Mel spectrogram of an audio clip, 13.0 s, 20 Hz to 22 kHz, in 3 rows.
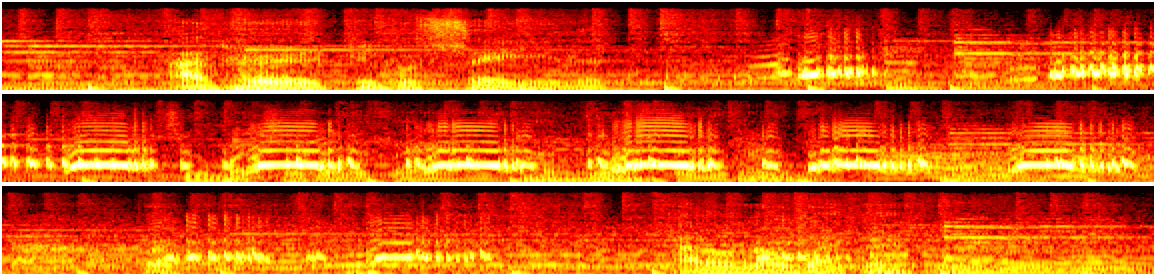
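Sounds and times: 
speech: 0.6 - 2.5
cranes calling with loud harsh trumpeting notes: 2.7 - 12.0.

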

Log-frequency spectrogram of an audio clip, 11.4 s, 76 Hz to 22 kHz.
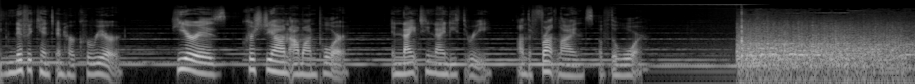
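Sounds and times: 
speech: 0.0 - 1.6, 2.2 - 8.2
brief low hum: 8.1 - 11.4
heavy truck engine rumbling: 8.1 - 11.4
broad road noise: 8.2 - 11.4.

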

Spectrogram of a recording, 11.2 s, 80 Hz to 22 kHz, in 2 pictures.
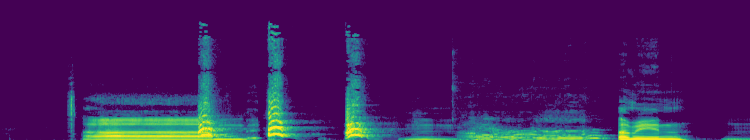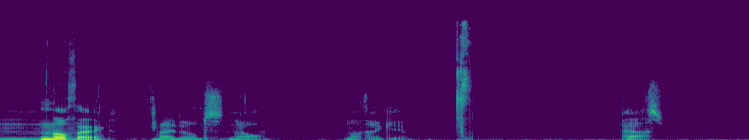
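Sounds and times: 
speech: 0.6 - 2.1, 4.6 - 5.2, 6.0 - 7.6, 10.3 - 10.7
dog barking sharply: 1.5 - 3.0
dog whining or howling: 3.5 - 4.7.

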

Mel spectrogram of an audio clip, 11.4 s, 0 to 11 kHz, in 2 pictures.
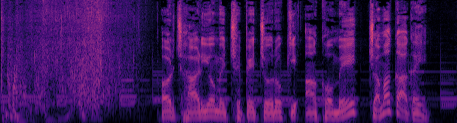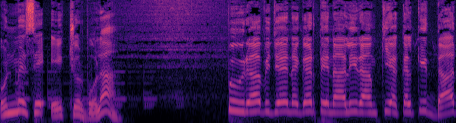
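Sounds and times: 
heavy box plunging into well water: 0.0 - 1.8
speech: 2.0 - 7.3, 8.6 - 11.4.

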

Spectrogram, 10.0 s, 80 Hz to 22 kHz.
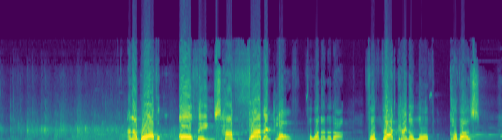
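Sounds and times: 
audience clapping: 0.0 - 3.2
speech: 2.6 - 9.7.

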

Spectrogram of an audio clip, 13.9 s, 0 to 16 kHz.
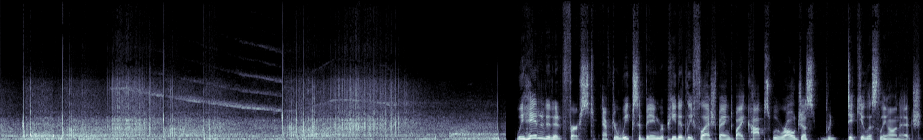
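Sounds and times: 
mortar fireworks crackling and banging around a crowd in front of the Justice Center: 0.0 - 6.6
crowd noise in front of the Justice Center: 0.0 - 7.6
speech: 7.8 - 13.8.

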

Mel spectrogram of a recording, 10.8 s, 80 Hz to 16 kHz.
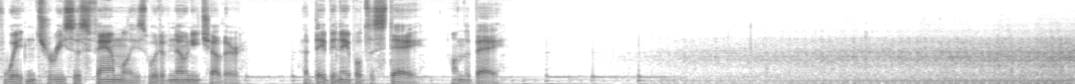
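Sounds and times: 
speech: 0.0 - 5.1
boat motor idling as the boat comes ashore: 5.5 - 10.7.

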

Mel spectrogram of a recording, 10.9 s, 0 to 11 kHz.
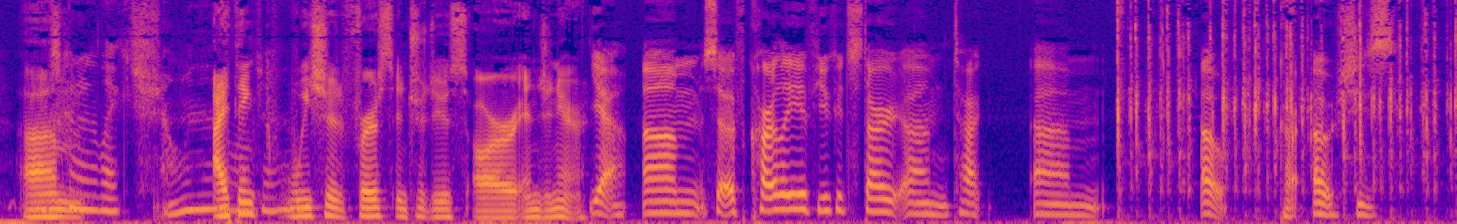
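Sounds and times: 
speech: 0.2 - 8.4, 9.0 - 10.6
typing on a computer keyboard: 8.4 - 10.9.

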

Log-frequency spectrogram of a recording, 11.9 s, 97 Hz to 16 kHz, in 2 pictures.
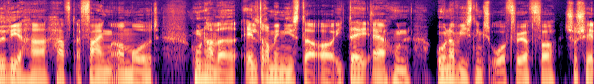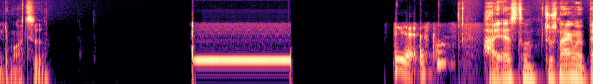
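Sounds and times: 
speech: 0.0 - 6.5, 10.0 - 11.8
telephone ringback tone of an outgoing call: 7.9 - 8.9.

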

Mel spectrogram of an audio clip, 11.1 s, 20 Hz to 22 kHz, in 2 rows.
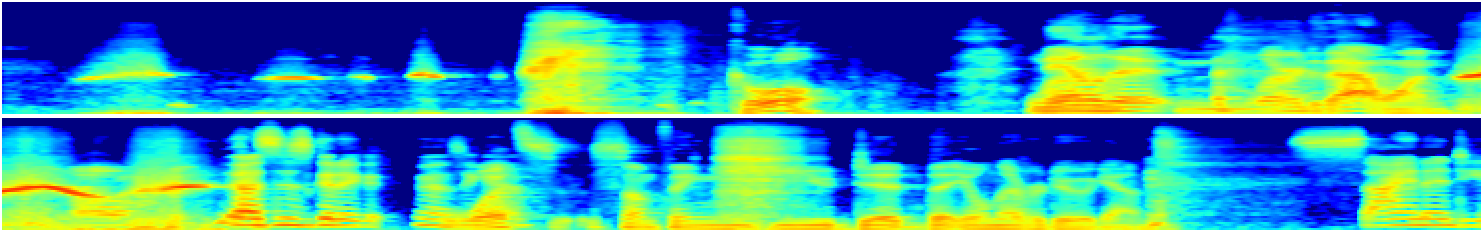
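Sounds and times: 
breathy burst: 0.0 - 2.6, 5.4 - 6.4
person whistling a short wavering tune: 0.3 - 1.8, 5.5 - 6.4
speech: 2.8 - 3.2, 3.8 - 11.0.

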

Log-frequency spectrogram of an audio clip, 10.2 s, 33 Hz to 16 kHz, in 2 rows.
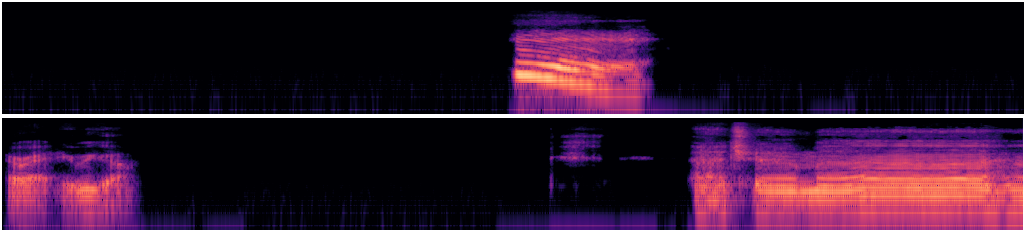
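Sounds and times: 
speech: 2.6 - 3.2, 5.2 - 5.8, 8.6 - 10.2
long human yawn: 2.6 - 3.3, 9.2 - 10.2.

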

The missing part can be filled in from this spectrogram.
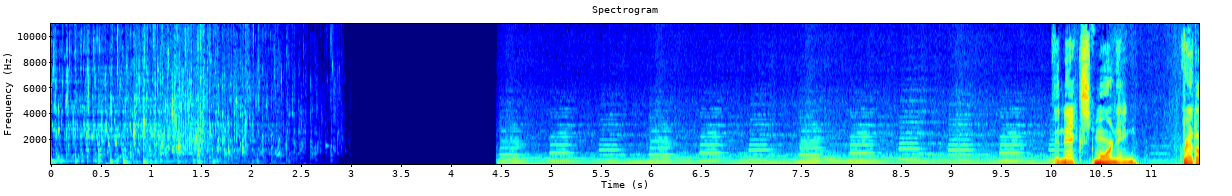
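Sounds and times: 
water poured and splashing to be boiled: 0.0 - 3.0
steady harmonic musical tone: 4.5 - 11.4
speech: 10.0 - 11.4.

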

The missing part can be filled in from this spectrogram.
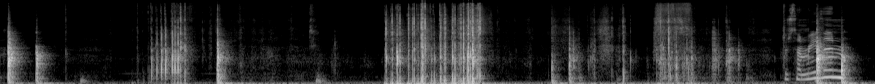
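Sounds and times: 
oracle card deck being shuffled: 1.3 - 2.6, 3.8 - 7.4
speech: 7.8 - 8.6.

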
